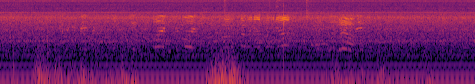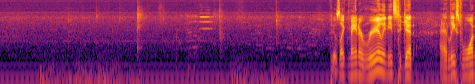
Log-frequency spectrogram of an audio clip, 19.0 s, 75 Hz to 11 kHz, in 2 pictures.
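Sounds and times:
steady low hum: 0.0s - 19.0s
wind gusts on microphone: 0.6s - 2.9s, 4.0s - 5.1s, 6.6s - 8.8s, 10.1s - 12.2s, 14.0s - 15.2s.

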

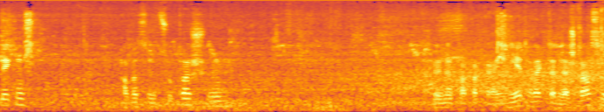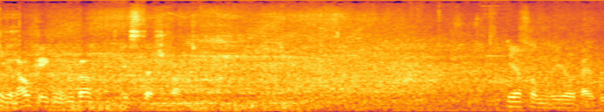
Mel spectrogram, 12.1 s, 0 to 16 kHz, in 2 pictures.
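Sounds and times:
car driving past: 1.8s - 12.0s.

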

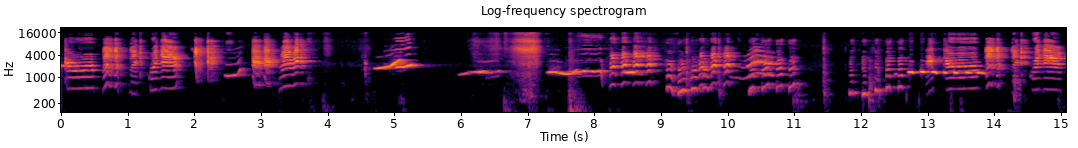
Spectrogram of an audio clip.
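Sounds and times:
parakeet whistling and chattering: 0.0s - 3.8s, 4.6s - 5.4s, 6.2s - 9.0s, 12.7s - 15.0s.

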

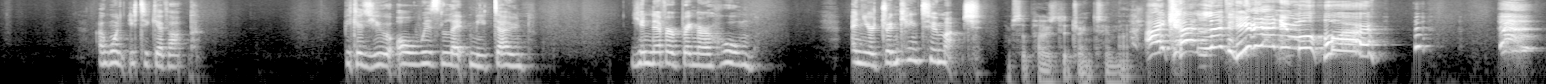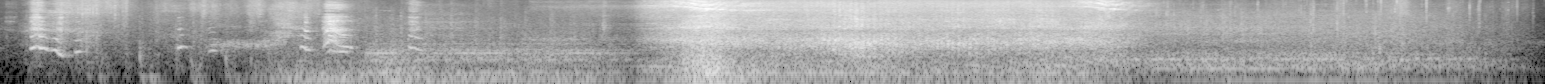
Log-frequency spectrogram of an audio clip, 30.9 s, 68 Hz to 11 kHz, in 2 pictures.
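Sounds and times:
low drone with held tones: 17.4s - 28.6s
loud rushing swell: 17.4s - 29.2s.

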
